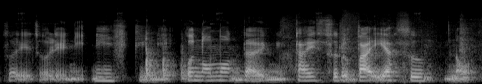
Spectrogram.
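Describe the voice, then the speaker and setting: Guest, female, gravelly vocal fry, measured hesitant explanations. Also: fairly low pitch, little pitch movement, background noise. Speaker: exhibition creator, guest. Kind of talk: casual interview chat.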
